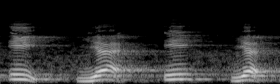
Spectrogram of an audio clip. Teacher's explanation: जहां से हम ई बोलते हैं वहीं से य बोला जाएगा इसलिए य का उच्चारण स्थान रहेगा तालू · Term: तालव्य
